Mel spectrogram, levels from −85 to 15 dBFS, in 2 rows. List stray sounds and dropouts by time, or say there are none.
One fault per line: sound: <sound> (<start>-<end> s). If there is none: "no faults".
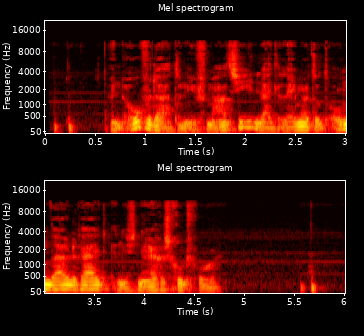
no faults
